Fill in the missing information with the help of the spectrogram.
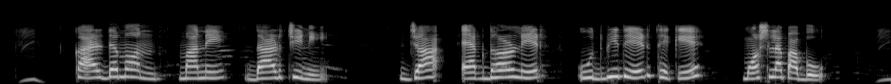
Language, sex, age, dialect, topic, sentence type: Bengali, female, <18, Northern/Varendri, agriculture, statement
